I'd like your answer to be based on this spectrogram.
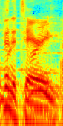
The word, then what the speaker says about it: Vinatieri: It's Vinatieri. I know it's pronounced Vinatieri, but like, get over yourself. All right, all it's right, Vinatieri. It sounds like a cheap wine.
